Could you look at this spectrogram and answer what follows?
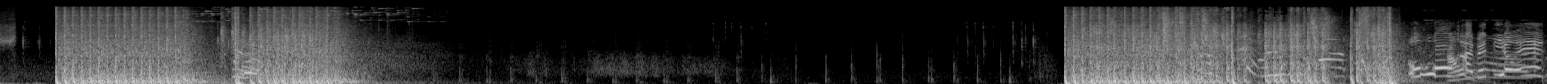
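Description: Gunfire in a video game shootout comes in two loud, rapid bursts separated by a quiet stretch of faint ticking, with people talking.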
